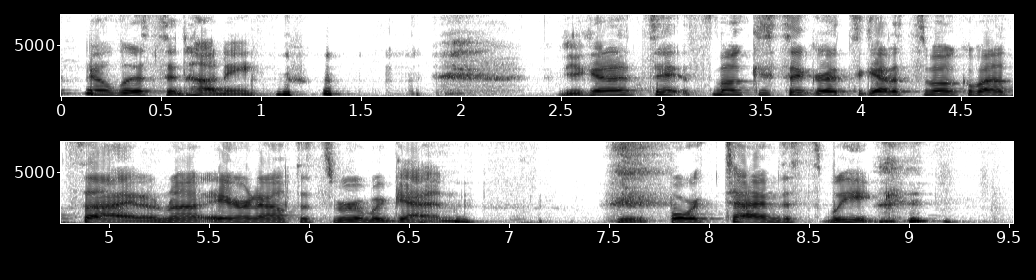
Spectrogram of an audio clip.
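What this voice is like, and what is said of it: Attempted New Jersey accent. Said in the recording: “Imagine it's someone with like a Jersey accent. ... I don't think that's Jersey”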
